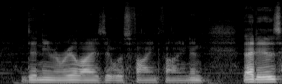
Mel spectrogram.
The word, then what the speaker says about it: FIFINE: or five years didn't even realize it was fine fine and that is how it's pronounced by the way um I asked Ted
